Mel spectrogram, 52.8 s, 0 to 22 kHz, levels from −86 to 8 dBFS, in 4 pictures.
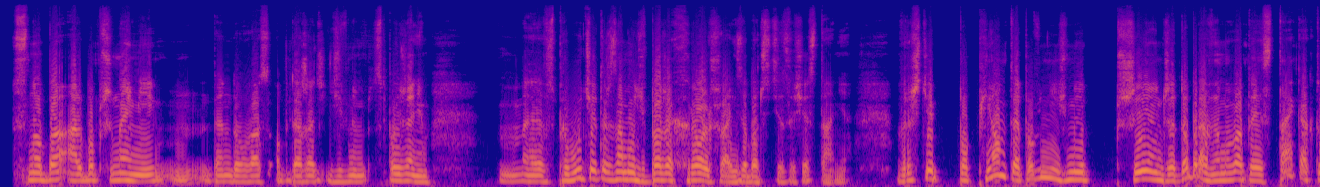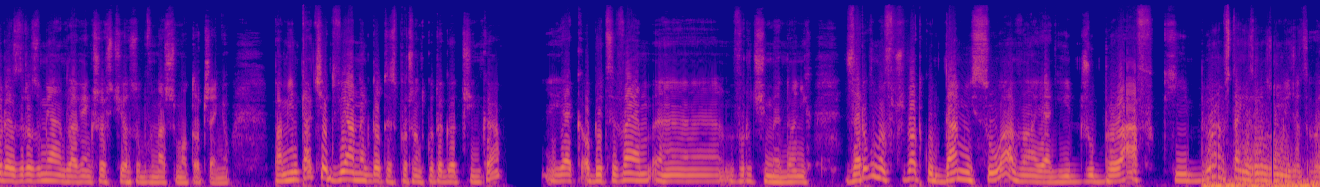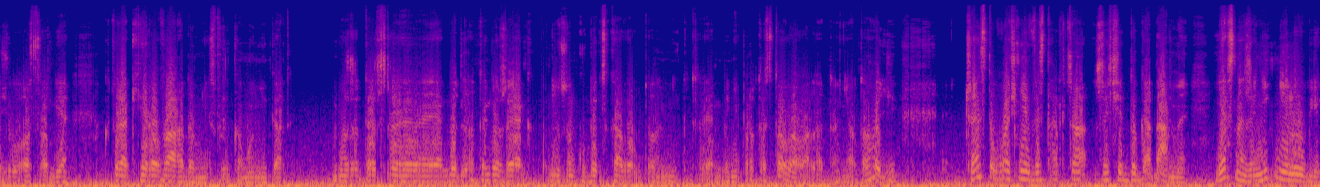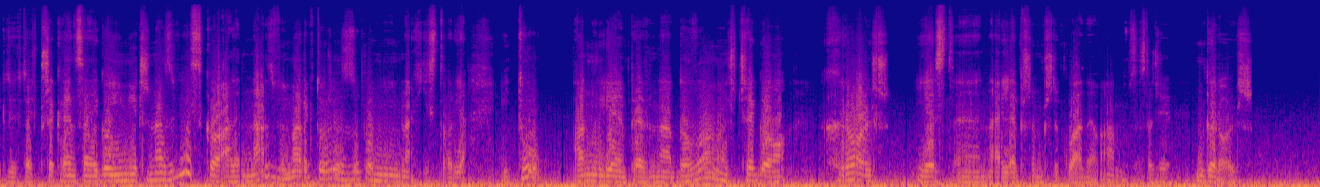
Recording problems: distortion; heavy; 22% of the sound clipped
low rumble; noticeable; from 25 s on; 10 dB below the speech

